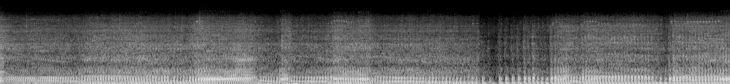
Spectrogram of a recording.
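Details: 2008 Yamaha YZ450F after oil change, chain adjustment, coolant flush, exhaust clamp, carburetor clean, accelerator pump rebuild and valve clearance fix: strong, crisp four-stroke bark picking up cleanly with throttle, no popping or misses; normal running.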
